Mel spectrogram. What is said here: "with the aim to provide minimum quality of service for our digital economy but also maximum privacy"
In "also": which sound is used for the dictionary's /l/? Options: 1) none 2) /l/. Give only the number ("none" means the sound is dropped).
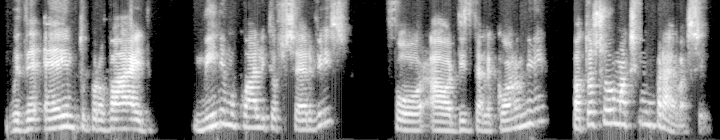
1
